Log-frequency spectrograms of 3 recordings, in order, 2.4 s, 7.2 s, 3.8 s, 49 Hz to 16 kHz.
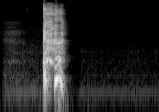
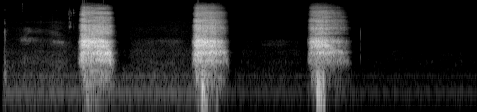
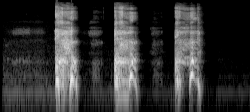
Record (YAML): cough_length: 2.4 s
cough_amplitude: 32749
cough_signal_mean_std_ratio: 0.28
exhalation_length: 7.2 s
exhalation_amplitude: 31556
exhalation_signal_mean_std_ratio: 0.34
three_cough_length: 3.8 s
three_cough_amplitude: 32283
three_cough_signal_mean_std_ratio: 0.39
survey_phase: beta (2021-08-13 to 2022-03-07)
age: 45-64
gender: Female
wearing_mask: 'No'
symptom_cough_any: true
symptom_new_continuous_cough: true
symptom_runny_or_blocked_nose: true
symptom_shortness_of_breath: true
symptom_fatigue: true
symptom_onset: 3 days
smoker_status: Never smoked
respiratory_condition_asthma: false
respiratory_condition_other: false
recruitment_source: Test and Trace
submission_delay: 2 days
covid_test_result: Positive
covid_test_method: ePCR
